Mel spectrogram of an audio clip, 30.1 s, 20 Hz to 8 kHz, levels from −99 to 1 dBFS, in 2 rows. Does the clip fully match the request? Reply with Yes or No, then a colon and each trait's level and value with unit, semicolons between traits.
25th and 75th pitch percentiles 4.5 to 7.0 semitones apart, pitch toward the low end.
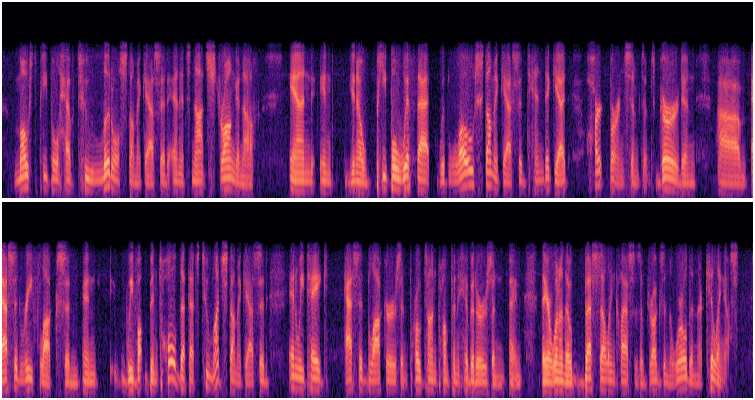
No: average, 3.5 semitones; low, 105 Hz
